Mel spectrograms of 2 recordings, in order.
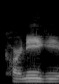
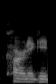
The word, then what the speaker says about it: Carnegie: hon hill and dale carne carnegi or Carnegie depending on how you want to pronounce the last name so this isn't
